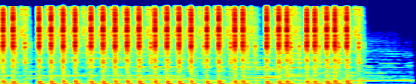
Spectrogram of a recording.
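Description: Typewriter keystroke sound effect: a fast, even run of clacking keys, about eight a second, that stops abruptly near the end.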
